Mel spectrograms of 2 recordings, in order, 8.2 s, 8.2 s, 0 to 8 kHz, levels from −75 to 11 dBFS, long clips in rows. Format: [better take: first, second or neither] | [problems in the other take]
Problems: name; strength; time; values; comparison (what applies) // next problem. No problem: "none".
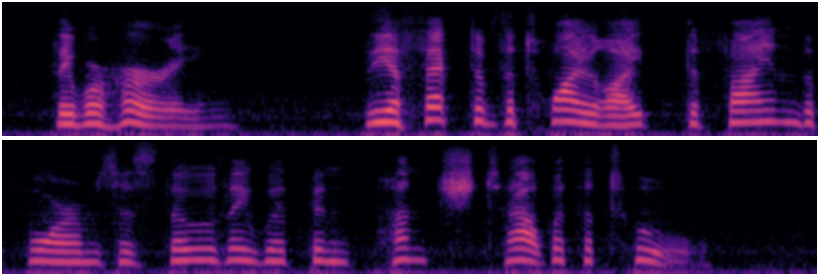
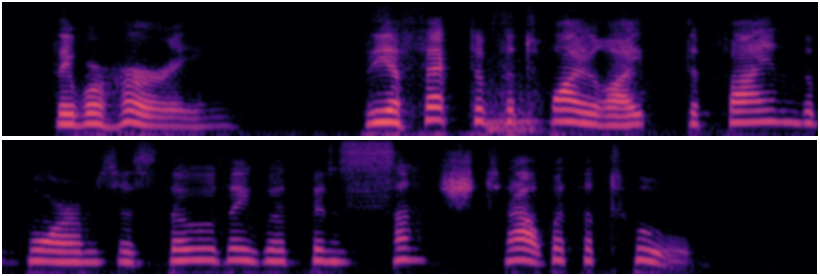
first | noise reduction (neural mask model DeepFilterNet 3)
